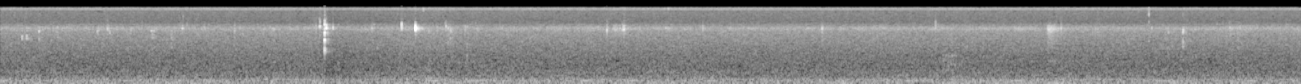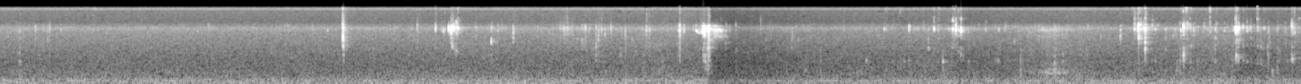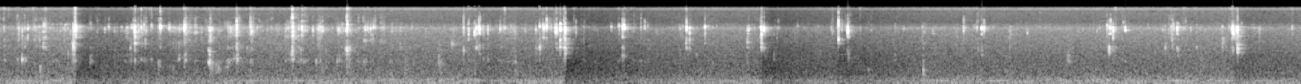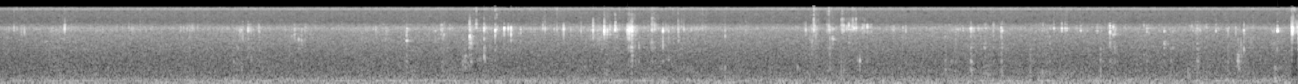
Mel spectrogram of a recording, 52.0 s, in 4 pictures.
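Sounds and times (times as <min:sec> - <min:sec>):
steady low hum: 0:00.0 - 0:52.0
biting and chewing sticky food: 0:15.8 - 0:52.0.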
